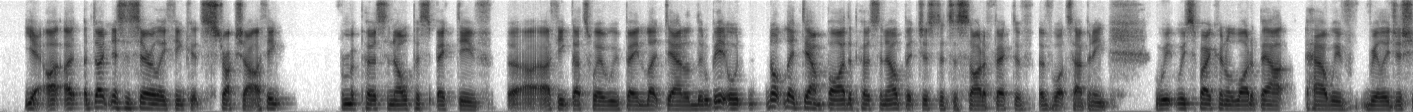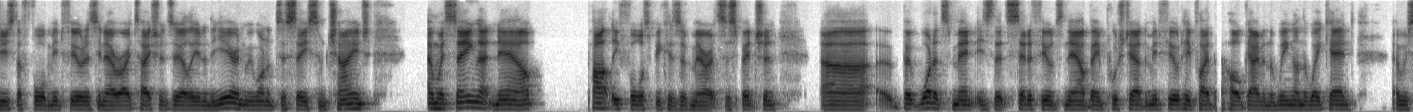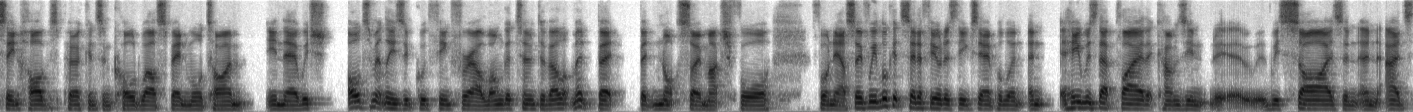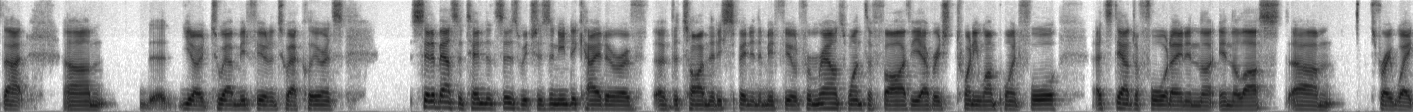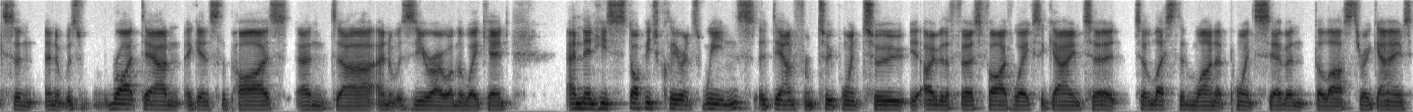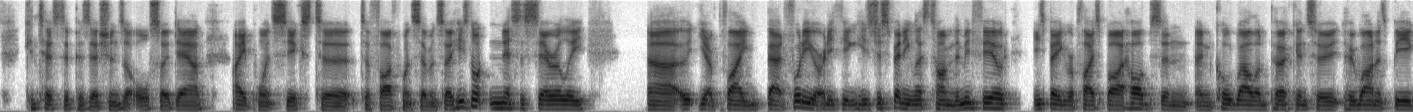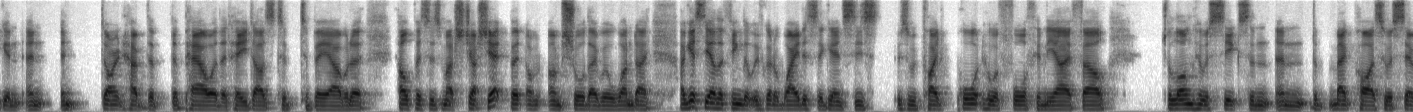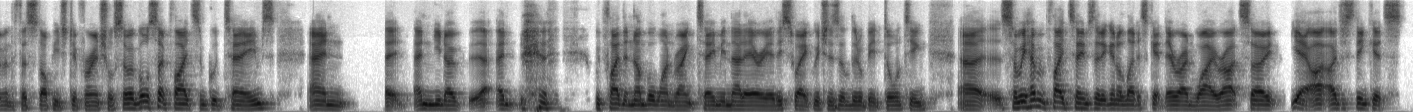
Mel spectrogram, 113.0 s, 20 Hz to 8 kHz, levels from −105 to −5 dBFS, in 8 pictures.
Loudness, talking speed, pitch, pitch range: -19 LUFS, 230 wpm, 115 Hz, 105-120 Hz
